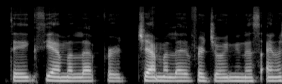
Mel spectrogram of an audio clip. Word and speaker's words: Jamila: yeah my love for jamila for joining us i know she's gonna kick my butt i always say her name wrong i say with a y not a j um so i wanted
